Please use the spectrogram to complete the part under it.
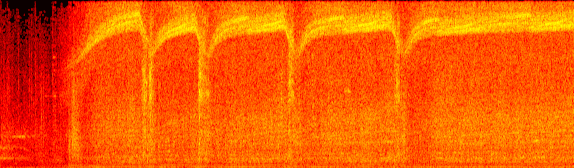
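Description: A car engine revs hard, rising through the gears with each shift.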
